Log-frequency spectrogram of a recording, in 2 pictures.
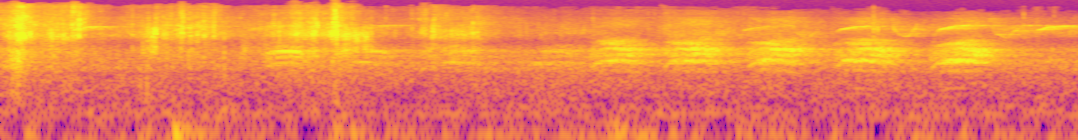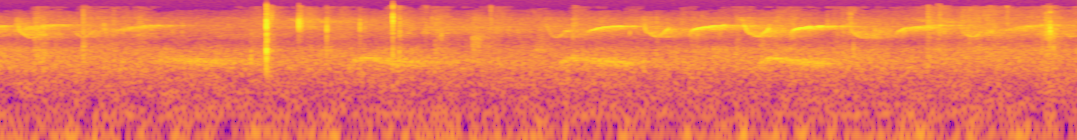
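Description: Outdoor birdsong: a crow cawing repeatedly in the first half, then a smaller bird giving short, high, curved chirps through the rest.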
